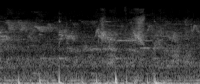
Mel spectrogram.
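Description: Birds chirping in short, rapidly rising and falling calls, over a steady low hum and scattered soft low clicks.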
